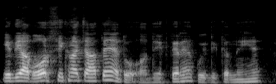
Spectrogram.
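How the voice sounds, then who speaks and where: A male teacher giving a spoken handwriting lesson, reading phrases slowly and spelling out each syllable with its vowel sign. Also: fairly high pitch, animated. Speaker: Hindi writing teacher.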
